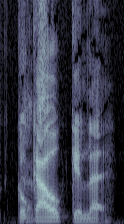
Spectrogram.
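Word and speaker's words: Gokao Kele (可口可乐): Well, Coca-Cola realized this, and they did a little bit of research, and they finally settled on the Chinese pronunciation as Gokao Kele, which means happiness in the mouth.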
